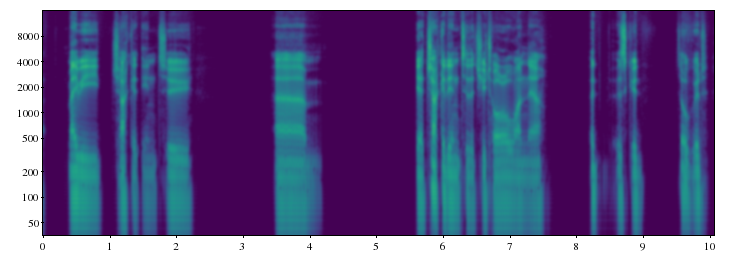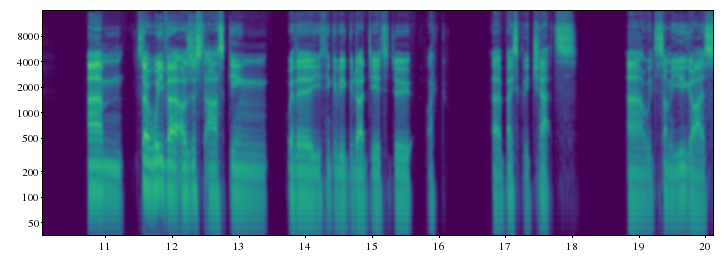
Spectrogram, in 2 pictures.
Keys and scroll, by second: 8.9 super+Tab, 9.6 super+Tab.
